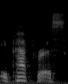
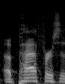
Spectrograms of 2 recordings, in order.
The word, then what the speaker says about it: Epaphras: But the way it's divided in syllables, it didn't sound like it would be Epaphras. But that's how he said it. – Yeah. Epaphras is the most common mm-hmm. pronunciation of it.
